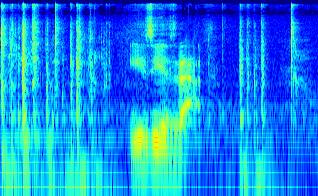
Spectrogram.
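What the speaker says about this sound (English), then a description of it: "And then I can just go into this field and start typing." Keys clatter on a computer keyboard while a blog post is typed into a web form, a short burst of quick taps between moments of someone talking.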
